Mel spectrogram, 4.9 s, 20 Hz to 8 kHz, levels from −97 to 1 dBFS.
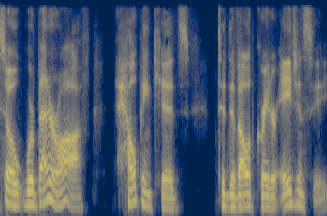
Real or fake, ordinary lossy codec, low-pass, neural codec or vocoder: real; AAC, 48 kbps; 7.2 kHz; none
